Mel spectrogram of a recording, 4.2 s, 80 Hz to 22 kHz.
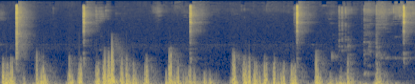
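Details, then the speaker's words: Blitzer 75 Mile EAC75M-BL fence charger after repair, powered up: sharp ticks about once a second, pulsing normally, putting out almost 7,000 volts. "You see a little light clicking now, flashing I mean, and you hear the unit clicking."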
